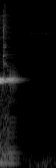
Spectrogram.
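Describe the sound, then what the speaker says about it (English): A fire alarm under test gives a single short electronic beep that is loud and close, then fades quickly into near silence. "that's fire alarm testing"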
